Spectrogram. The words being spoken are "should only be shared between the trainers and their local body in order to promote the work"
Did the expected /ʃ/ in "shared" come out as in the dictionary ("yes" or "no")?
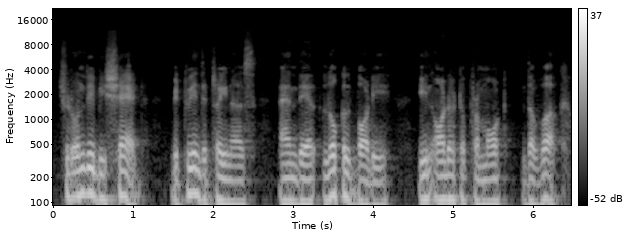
yes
